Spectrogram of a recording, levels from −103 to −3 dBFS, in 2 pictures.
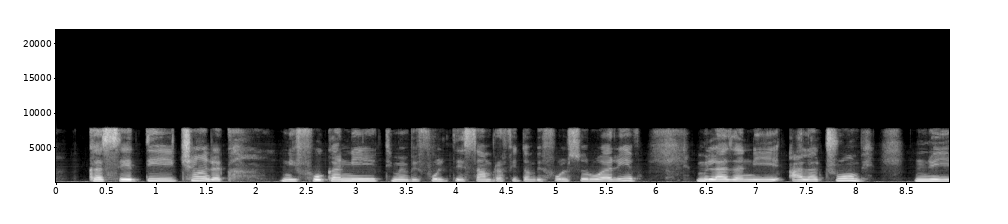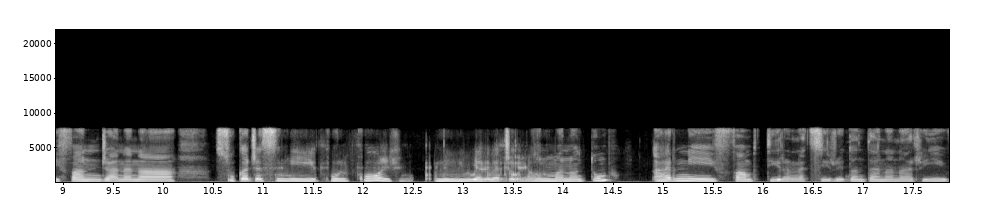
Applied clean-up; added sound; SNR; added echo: neural diffusion model UNIVERSE++.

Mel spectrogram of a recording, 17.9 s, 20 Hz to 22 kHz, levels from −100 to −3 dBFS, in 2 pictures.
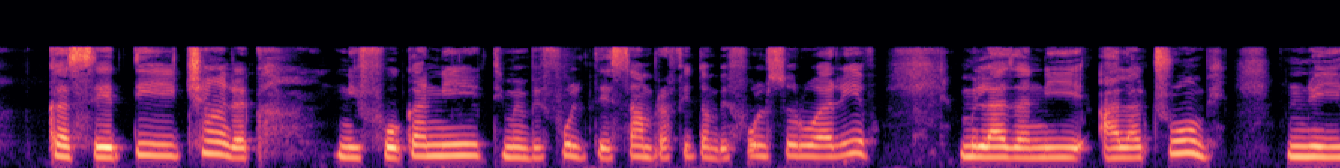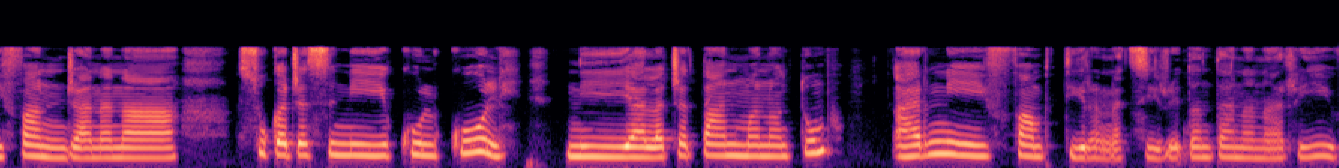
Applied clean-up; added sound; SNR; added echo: none; none; none; none.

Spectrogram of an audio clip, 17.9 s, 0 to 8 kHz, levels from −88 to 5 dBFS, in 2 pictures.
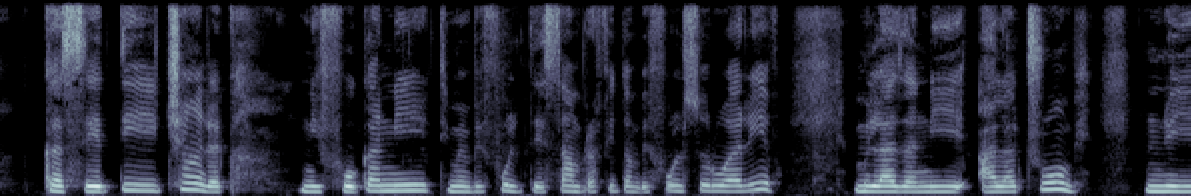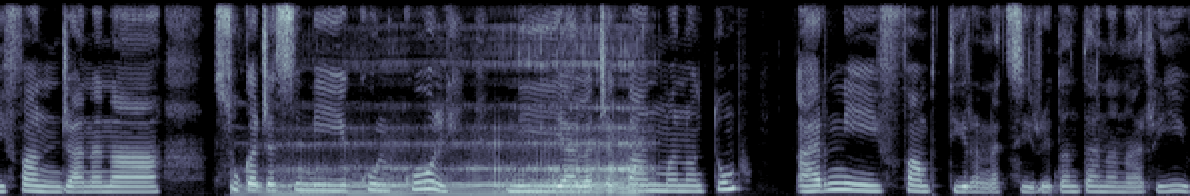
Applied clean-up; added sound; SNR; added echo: none; Burping, eructation; 4 dB; none.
